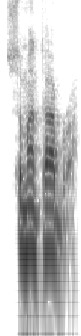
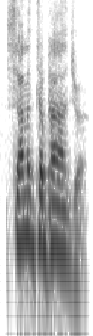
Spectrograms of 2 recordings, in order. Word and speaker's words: Samantabhadra: Who is Samantabra? I can't say it. Samantabhadra. Samantabhadra. Was it 4 syllables or 5 syllables?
